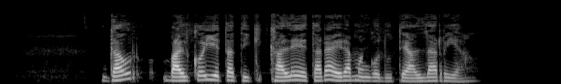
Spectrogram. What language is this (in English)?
Basque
